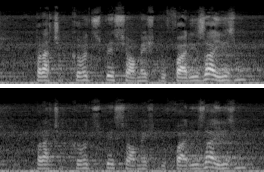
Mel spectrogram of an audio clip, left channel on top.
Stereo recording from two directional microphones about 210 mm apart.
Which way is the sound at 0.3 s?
25° left (ahead or behind).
